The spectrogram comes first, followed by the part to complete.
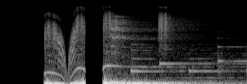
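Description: Opening of a chopped-and-screwed hip hop track: two quick record scratches about half a second in, then, after a short gap, a loud bass-heavy entry about a second in with a slow line of held synth notes that gradually fades.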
